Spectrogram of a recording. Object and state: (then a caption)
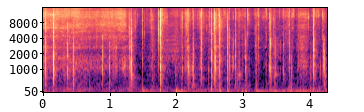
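Plastic tray scratched. Fingertips and nails scratch across the surface and edge of an empty-looking round blue plastic tray with a printed photo under a clear plastic cover. The result is a quiet run of dry, crinkly scratching broken by sharp, bright plastic ticks and clicks that die away almost instantly.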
